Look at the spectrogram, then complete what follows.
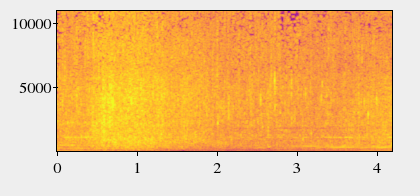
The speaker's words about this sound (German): Nimm wahr, dass es beim Zurücklaufen ein wenig deine Füße umspielt. Es erfrischt dich und du kannst deine Fußspuren im nassen Sand sehen. Genieße das Wellenspiel und das Gefühl, mit dem Wasser in Kontakt zu treten.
